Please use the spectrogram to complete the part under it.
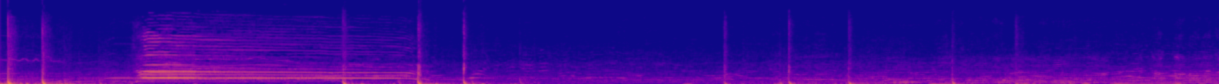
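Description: A large crowd cheers and chatters nearby.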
